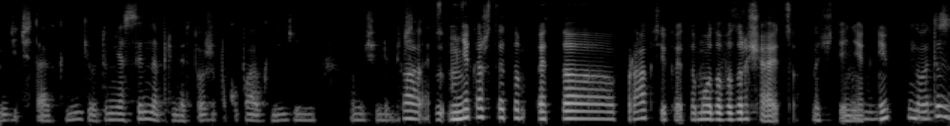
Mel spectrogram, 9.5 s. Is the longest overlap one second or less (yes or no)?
yes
